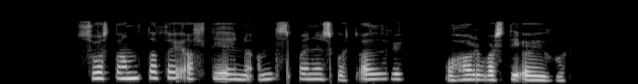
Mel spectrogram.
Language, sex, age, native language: Icelandic, female, 20-29, Icelandic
